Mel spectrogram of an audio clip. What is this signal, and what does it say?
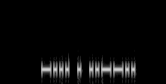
Morse code, heard as a keyed tone, about 40 wpm, 700 Hz. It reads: BE?
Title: 4x Word-Spacing - Sentences from Top 100 Words - 40wpm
